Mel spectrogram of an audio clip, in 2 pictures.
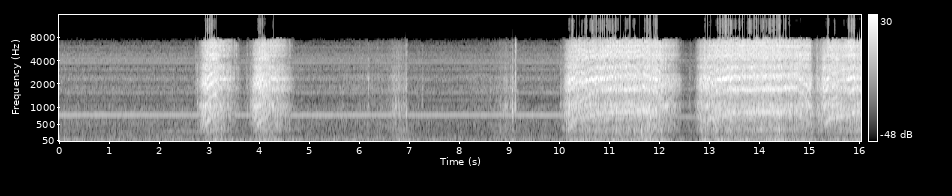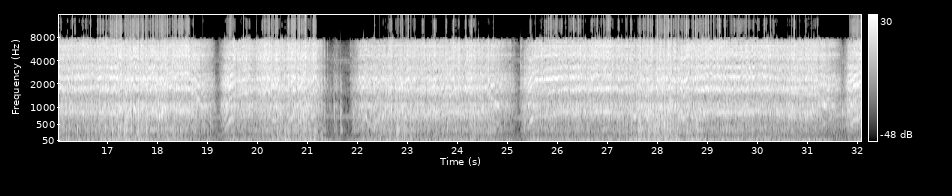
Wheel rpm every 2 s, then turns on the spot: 0, 30, 30, 10, 0, 140, 110, 180, 220, 140, 150, 160, 130, 220, 210, 160.
6-8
